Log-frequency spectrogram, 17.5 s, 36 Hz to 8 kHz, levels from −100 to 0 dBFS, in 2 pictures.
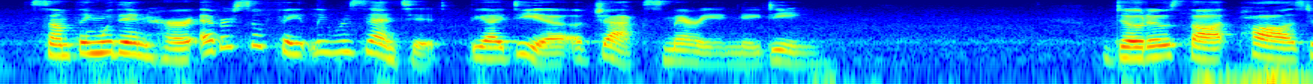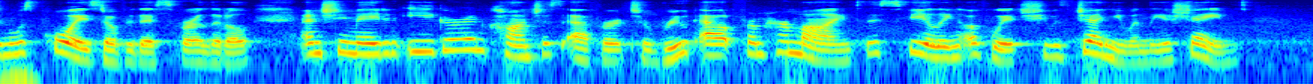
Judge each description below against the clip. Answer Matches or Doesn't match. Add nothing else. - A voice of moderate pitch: Doesn't match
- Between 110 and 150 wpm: Doesn't match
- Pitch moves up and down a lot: Matches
